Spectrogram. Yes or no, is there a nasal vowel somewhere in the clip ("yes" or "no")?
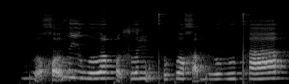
no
